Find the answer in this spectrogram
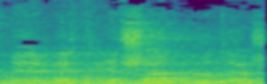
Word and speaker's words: Mehmet Yaşar Ulutaş: my name is Mehmet Yaşar Ulutaş. I'm pronouncing it the way my mother would pronounce.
